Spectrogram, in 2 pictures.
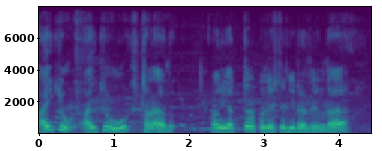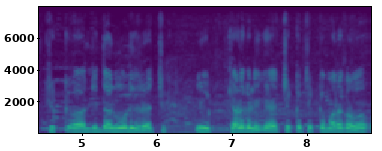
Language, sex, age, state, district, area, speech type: Kannada, male, 60+, Karnataka, Koppal, rural, spontaneous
